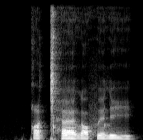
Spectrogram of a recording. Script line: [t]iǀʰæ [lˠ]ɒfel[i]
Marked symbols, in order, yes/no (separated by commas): no, no, yes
